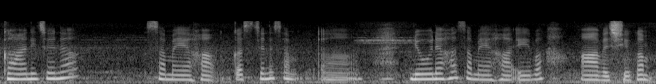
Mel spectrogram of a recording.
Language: Sanskrit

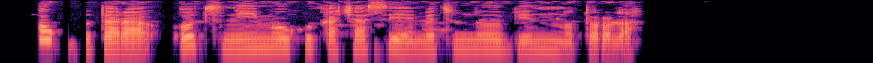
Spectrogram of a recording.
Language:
Igbo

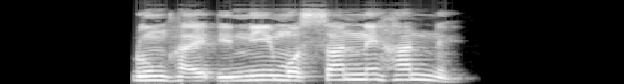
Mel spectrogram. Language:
Borgu Fulfulde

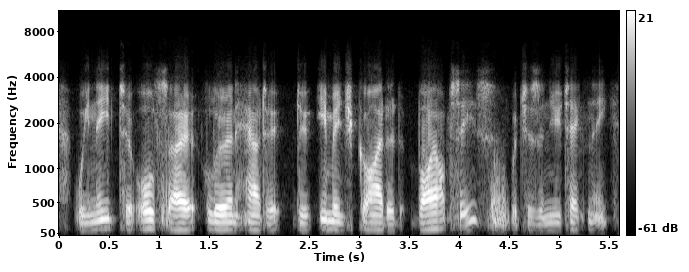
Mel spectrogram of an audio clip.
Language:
English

